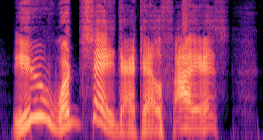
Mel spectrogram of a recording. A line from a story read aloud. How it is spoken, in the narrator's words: cackled Auntie Muriel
